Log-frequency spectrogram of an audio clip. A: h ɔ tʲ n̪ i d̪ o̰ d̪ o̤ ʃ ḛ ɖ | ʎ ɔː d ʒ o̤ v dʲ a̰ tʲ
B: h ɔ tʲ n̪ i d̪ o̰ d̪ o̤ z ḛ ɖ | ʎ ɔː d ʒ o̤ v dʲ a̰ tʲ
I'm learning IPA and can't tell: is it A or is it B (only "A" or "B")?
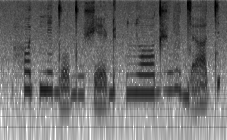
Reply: A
